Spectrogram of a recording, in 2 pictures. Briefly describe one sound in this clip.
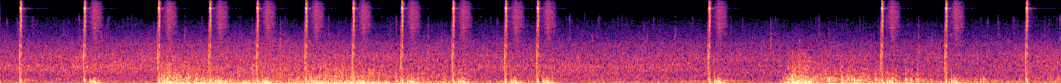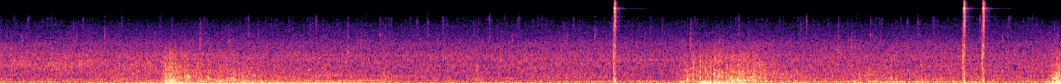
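Short, sharp menu clicks tick in quick bursts, then now and again.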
